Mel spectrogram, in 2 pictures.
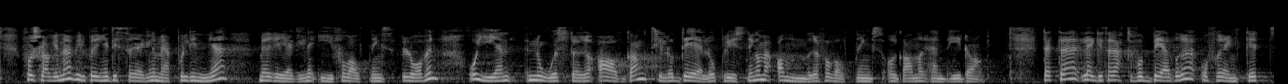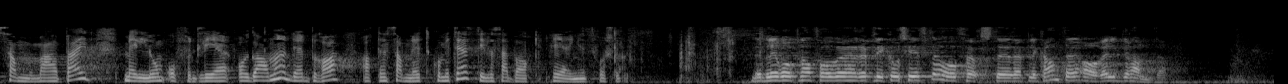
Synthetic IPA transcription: fɔʂɭɑːɡənəʋɪlbɾɪŋːəd̪ɪsːəɾeːɡlənəmeːpʰɔlɪnjə | mɛɾeːɡlənəʔɪfɔɾʋɑlt̪nɪŋsloːʋənɔjiːɛnːuːəst̪œrːəʔɑːʋɡɑŋt̪ʰɪlɔd̪eːləɔplyːsnɪŋəmɛʔɑnd̪ɾəfɔɾʋɑlt̪nɪŋsɔ̰ɾɡɑːnəɾɛnʔɪd̪ɑ̰ːɡ | d̪̥ɛt̪ːəlɛɡːət̪ʰɪlɾæt̪ːəfɔbeːd̪ɾəʔɔfɔɾɛŋkəlt̪sɑmɑɑɾbæɪd̪mɛlːɔmɔfːənt̪lɪəʔɔɾɡɑːnəɾd̪ɛæɾbɾɑːʔɑt̪̚ɛnsɑmlət̪kʰʊmɪt̪ʰeːst̪ɪlːəsæɪbɑːkɾɛjeːɾɪŋənsfɔʂɭɑ̰ːɡ̥ | d̪ɛblɪʁoːpnɑfɔʁʁɛpʰlɪkəʊskɪft̪əɔfœʁst̪əʁɛplɪkʰɑnt̪æɑːʁɛlɡʁɑnd̪ə̰

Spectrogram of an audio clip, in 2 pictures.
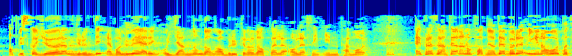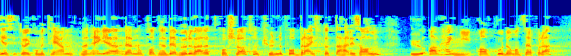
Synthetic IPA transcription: ɑt̪ʋɪskɑljøːɾəɛnɡɾʉnd̪ɪʔɛʋɑlʉeːɾɪŋɔ̰jɛnːɔmɡɑŋːɑʋbɾʉːkənɑʋd̪ɑːt̪ɑɛlːə̰ʔɑ̰ʋleːsnɪŋɪnːn̩fɛmːo̰ːɾ | ʔɛɡpʰɾɛsɪd̪ɛnt̪æɑɖ̪ɛnʊpfɑt̪nɪŋɑt̪̚d̪ɛbʉɾəʔɪŋːənɑʋʋoːɾəpɑɾʈʰiːəsɪt̪ːəjʊɪkʰʊmɪt̪ʰeːənmɛnɛɡæɖɛnʊpfɑt̪nɪŋɑt̪̚d̪ɛbʉɖəʋæːɾəɛt̪fɔʂɭɑːɡsɔmkʰʉnːəfoːbɾæɪst̪œt̪ːəɦæːɾɪsɑːlən̩ | ʉːʔɑʋɦɛŋːɪ̰ʔɑʋkʰʊɖɑnmɑnseːɾpʰɔd̪ɛ

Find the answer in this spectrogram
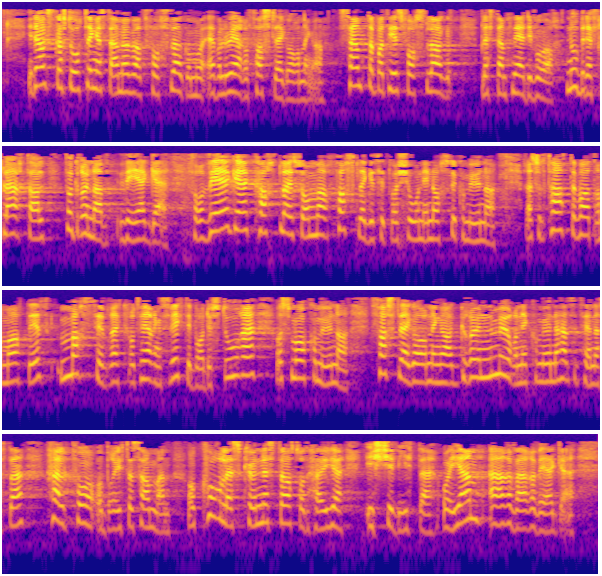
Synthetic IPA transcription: ɪd̪ɑːɡskɑlst̪uːʁt̪ɪŋːəst̪ɛmːøːʋəʁɑt̪fɔʁslɑːɡɔmɔʔɛʋɑlʉeːʁəfɑst̪lɛɡəɔʁd̪nɪŋə̰ʁ | sɛnt̪əpɑt̪ʰiːəsfɔʁslɑːɡ | b̥lɛst̪ɛmt̪neːd̪ɪʋoːʁnuːblɪd̪ɛflæːʁt̪ʰɑlpʰɔɡʁʉnɑʋʋeːɡeːfɔʁʋeːɡekʰɑʁt̪ləɪsɔməʁfɑst̪lɛɡəsɪt̪ʉɑʃuːn̩ɪnɔʁskəkʰʊmʉːnə | ʁɛsʉlt̪ʰɑːt̪əʋɑʁd̪ʁɑmɑːt̪ɪskmɑsɪʋʁɛkʁʉt̪ʰeːʁɪŋsʋɪkt̪ɪboːd̪əst̪uːʁəɔsmoːkʰʊmʉːnəʁ | fɑst̪lɛɡəɔʁd̪nɪŋəʁɡʁʉnmʉːʁənɪkʰʊmʉːnəɦɛlsət̪ʰjeːnəst̪əhɛld̪̚pʰɔʔɔ̰bʁyːt̪əsɑmən | ɔkʰʊʁlɛskʰʉnːəst̪ɑːt̪sɔd̪hœʏəʔɪçəʋiːt̪əɔɪjɛnæːʁəʋæːʁəʋeːɡḛː

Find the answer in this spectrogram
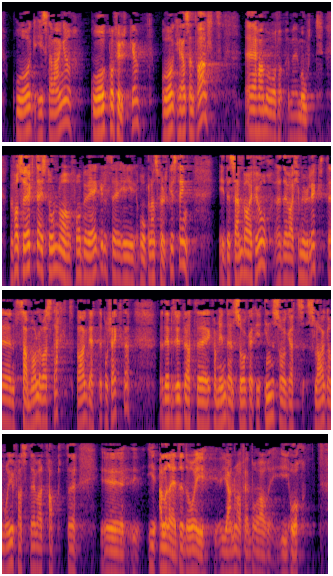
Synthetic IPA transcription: oːɡɪst̪ɑʋɑŋːəɾ | ʔɔɡ̚pʰɔfʏlkə | ʔɔɡheːlsɛnt̪ʰɾɑːlt̪ | ɦɑmuːmuːt̪mɛfɔsøːkt̪əæɪst̪oːnoːfoːbəʋeːɡəlsəɪɾuːkəlɑnsfʏlkəst̪ʰɪŋː | ʔɪ̰d̪ɛsɛmbəɾɪfjuːɾd̪ɛʋɑɾɪçːəmʉːlɪkt̪sɑmhɔlːəʋɑst̪æɾkt̪bɑːɡd̪ɛt̪ːəpʰɾʊʂɛkt̪ə | d̪ɛbət̪ʰʏd̪ːəɑt̪fɔɾmɪnd̪eːlsoːɡɪnsoːɡɑt̪slɑːɡəɔmʁyːfɑst̪̚d̪ɛʋɑɾt̪ʰɑpt̪ | ʔɑləɾeːd̪əd̪oːɪjɑnʉɑʁfɛbɾʉɑɾɪʔoːɾ

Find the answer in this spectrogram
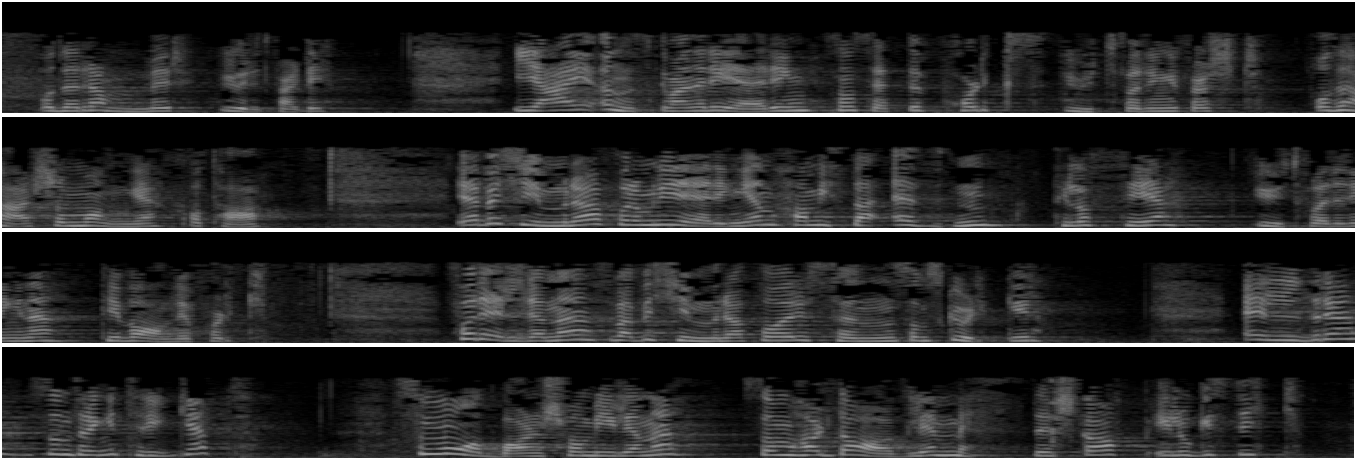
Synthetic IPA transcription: ɔd̪ɛɾɑmːəɾʉːɾɛt̪fæɖɪ | jæɪœnskəɾmæɪɛnɾɛjeːɾɪŋsɔmsɛt̪ːəɾfɔlksʉːt̪fɔɾd̪ɾɪŋəɾfœʂʈ | ɔd̪ɛæʂɔmɑŋːəɔt̪ʰɑː | jæɪæbəçʏmɾɑfɔɾɔmɾɛjeːɾɪŋənhɑɾmɪst̪ɑʔɛʋd̪n̩t̪ʰɪlɔseː | ʉːt̪fɔɾd̪ɾɪŋənət̪ʰɪlʋɑːnlɪəfɔlk | fɔɾɛld̪ɾənəsɔmæɾbəçʏmɾɑfɔɾsœnːən̩sɔmskʉɽkəɾ | ɛld̪ɾəsɔmt̪ʰɾɛŋːəʈ̪ʰɾʏɡheːt̪ | smoːbɑːɳʂfɑmiːlɪənəsɔmɦɑɖɑːɡlɪəmɛst̪əʂkɑːpɪlʊɡɪst̪ɪkː

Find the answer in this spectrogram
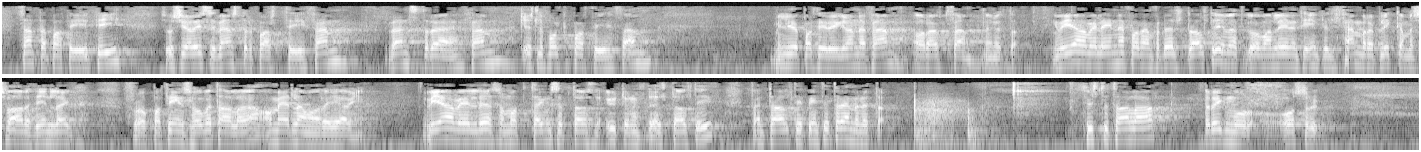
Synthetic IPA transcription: sɛnt̪əɾpɑɾt̪iːt̪ʰiː | sʊsɪɑlɪst̪ʋɛnst̪ɾəpɑɾt̪ʰiːfɛmʋɛnst̪ɾəfɛmkʰɾɪst̪ləfɔlkəpɑɾt̪iːfɛm | mɪ̰ljøːpɑʈt̪iːɪɡɾœnːəfɛmɔɾɑʉt̪fɛmmɪnʉt̪ːə̰ɾ | ʋɪhɑɾʋɪlːəɪnːəføːɾɛnfɔɖeːlt̪̚d̪ɑːlt̪ɪːʋɛːt̪ɡoːʋɑnleːd̪ɪŋt̪ɪɪnt̪ɪlfɛmɾɛpʰlɪkːəmɛsʋɑːɾət̪ɪnlɛɡ | fɾɔ̰pɑt̪iːənshoːʋəd̪̚t̪ʰɑːlɑɾəʔɔ̰meːd̪lɛməɔɾɛjeːɾɪ̰ŋə̰n | ʋɪhɑɾʋɪld̪əsɔmːɔt̪ːə̥t̪ʰɛknəsəpːt̪ʰɑːləsnʉːt̪ɔɾɛnfɔd̪ḛːlt̪̚t̪ʰɑːlt̪iʋfɔɛnt̪ʰɑːlt̪ɪpɪnt̪ɪlt̪ʰɾeːmɪnʉt̪ə̰ɾ | fʏst̪ət̪ʰɑːləɾ | ɾɪɡmʊɾoːsɾʉ̰ː

